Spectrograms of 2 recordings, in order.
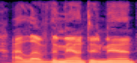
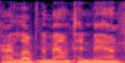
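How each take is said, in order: First: Higher and louder, a fond mock of her voice; playful imitation of his lady. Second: Said in the usual way. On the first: Man mimicking his lady's praise, higher and louder. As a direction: echo his partner's delight, hammed up a little. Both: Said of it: "She's like".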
